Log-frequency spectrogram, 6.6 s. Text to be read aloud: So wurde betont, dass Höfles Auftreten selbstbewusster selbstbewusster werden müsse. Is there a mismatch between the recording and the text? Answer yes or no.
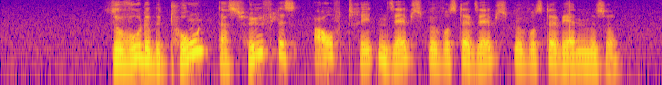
no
